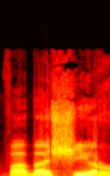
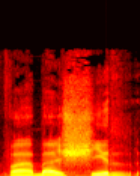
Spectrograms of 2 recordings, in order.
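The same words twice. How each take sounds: First: The final r is heavy, tongue raised. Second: The final r is light, tongue relaxed. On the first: The speaker calls it wrong. "Jangan dibaca fabashir tebal begitu" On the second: The speaker calls it right. "huruf ra sukunnya dibaca tipis"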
